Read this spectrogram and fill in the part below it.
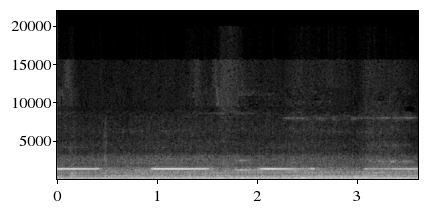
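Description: Reversing beeps sound in a steady repeating pattern as a truck backs into a loading dock at door 12, over a constant low engine rumble with no talk.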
